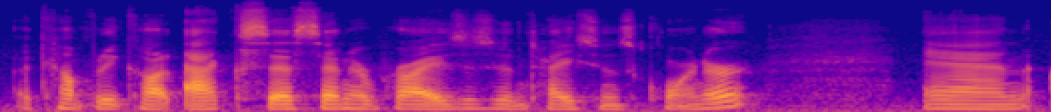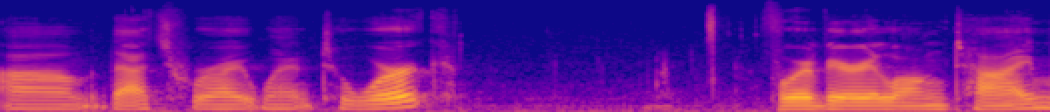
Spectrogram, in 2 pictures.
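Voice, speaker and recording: Low, gravelly older woman. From Washington, D.C. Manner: relaxed, halting with many fillers. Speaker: award honoree. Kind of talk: personal life story.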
